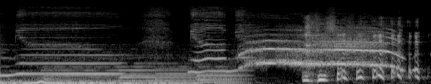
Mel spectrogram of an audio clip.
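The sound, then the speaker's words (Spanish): A dramatic scream sound effect: a loud, strained, goat-like cry with a harmonic tone that climbs higher partway through, holds for several seconds, then wavers and breaks off. “A ver, ponnos el grito dramático.”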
